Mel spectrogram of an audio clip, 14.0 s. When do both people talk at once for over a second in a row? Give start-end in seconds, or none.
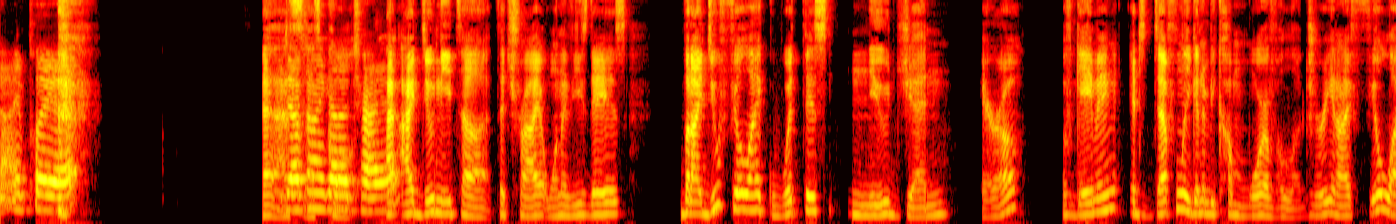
2.7-4.0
